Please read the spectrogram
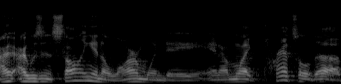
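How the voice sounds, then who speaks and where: This man has a plain, everyday voice and an American accent. He speaks at a moderate pace and medium pitch with lively intonation. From California, Santa Cruz area. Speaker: podcast host. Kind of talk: casual chat.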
